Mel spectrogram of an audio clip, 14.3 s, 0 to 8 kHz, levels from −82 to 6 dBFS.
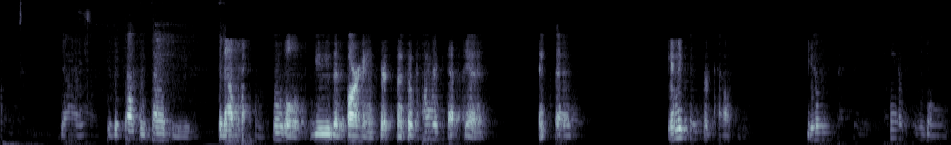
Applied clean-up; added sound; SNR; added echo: neural mask model DeepFilterNet 3.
